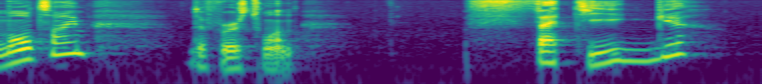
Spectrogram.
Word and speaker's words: fatigue: So as we said here, you should pronounce it G. Okay? So you get the word fatigue.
